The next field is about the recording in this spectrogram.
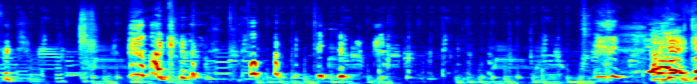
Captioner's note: both laugh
